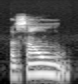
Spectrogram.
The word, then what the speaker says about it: Hasaum: That N is nasal. Hasaum. So Hasaum. Okay. Uttering Hasaum. Can you pronounce it, please? Ha plus Sa plus Aum. Au, then nasal.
